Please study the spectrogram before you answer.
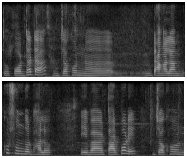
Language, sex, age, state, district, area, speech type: Bengali, female, 30-45, West Bengal, Malda, rural, spontaneous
